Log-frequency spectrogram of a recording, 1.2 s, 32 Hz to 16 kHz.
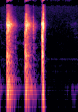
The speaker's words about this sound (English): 45 minutes later, I hear a knock on the door.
